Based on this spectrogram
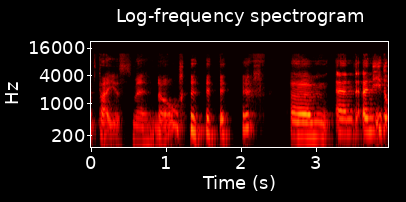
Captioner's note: chuckles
